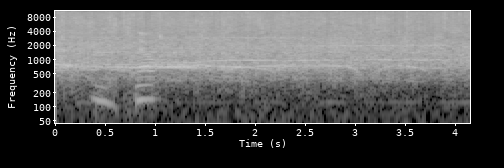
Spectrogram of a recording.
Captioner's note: applause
